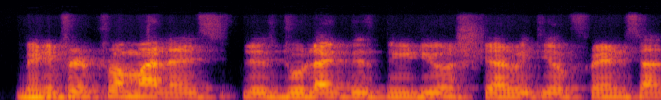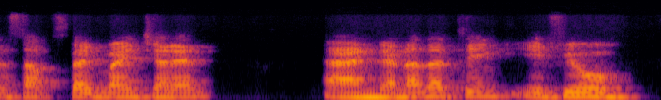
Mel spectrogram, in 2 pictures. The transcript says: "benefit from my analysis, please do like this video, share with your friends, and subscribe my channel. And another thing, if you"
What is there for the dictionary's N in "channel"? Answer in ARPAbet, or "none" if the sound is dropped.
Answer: L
